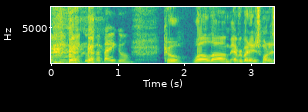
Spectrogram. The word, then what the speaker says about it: Nagel: how to say it, it's Nagel like bagel, but with An N. That's what they said at MGM, right? That's how they used to call you. MGM used to call me Nagel for bagel.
